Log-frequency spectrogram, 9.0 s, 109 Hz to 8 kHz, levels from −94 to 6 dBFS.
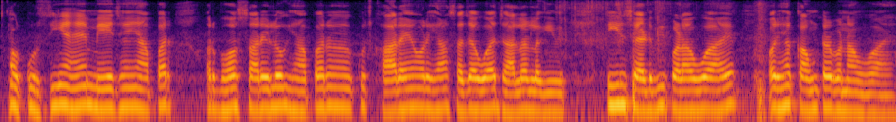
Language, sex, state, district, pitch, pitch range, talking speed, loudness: Hindi, female, Maharashtra, Gondia, 175 Hz, 165-185 Hz, 255 wpm, -15 LUFS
